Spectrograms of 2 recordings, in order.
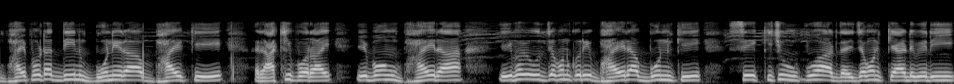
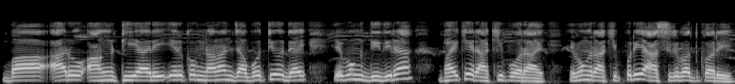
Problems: background sounds at intervals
